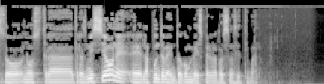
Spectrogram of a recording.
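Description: A middle-aged man speaks calmly into a microphone.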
